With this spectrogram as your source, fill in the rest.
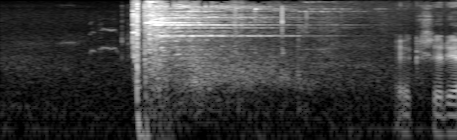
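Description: A pistol fires a single loud shot that rings out and fades.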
